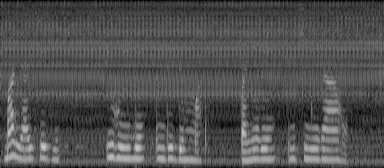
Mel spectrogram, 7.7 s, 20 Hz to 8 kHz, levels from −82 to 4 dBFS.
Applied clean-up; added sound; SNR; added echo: none; Domestic sounds, home sounds; 9 dB; reverberation time 0.7 s.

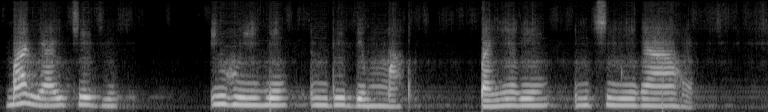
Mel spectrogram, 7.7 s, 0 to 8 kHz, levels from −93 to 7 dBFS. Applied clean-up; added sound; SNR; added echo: neural separator model SepFormer DNS4.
